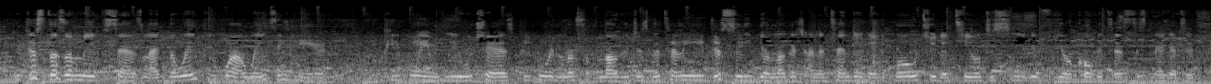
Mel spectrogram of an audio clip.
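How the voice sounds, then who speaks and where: A woman speaks at a moderate pace. Loud music plays behind her. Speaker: travel vlogger. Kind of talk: casual vlog chat. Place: station. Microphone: phone near.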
